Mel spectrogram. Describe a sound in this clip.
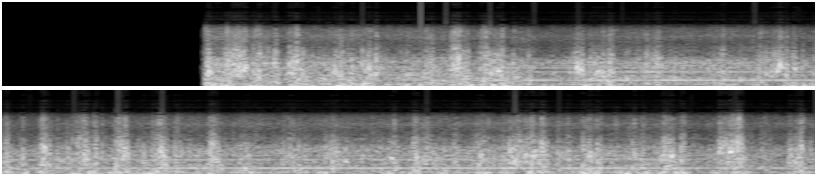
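A boat engine roars at speed.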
